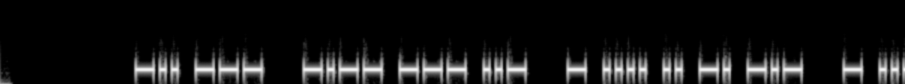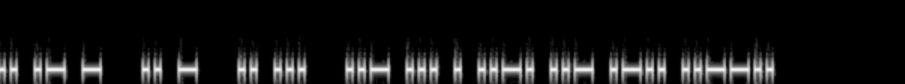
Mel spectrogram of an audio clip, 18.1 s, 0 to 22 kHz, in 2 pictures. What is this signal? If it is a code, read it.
Morse code, heard as a keyed tone, about 20 wpm, 700 Hz. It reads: DO YOU THINK THAT IT IS USEFUL?
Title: Sentences from Top 1000 Words - Review Part 4 - 20wpm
